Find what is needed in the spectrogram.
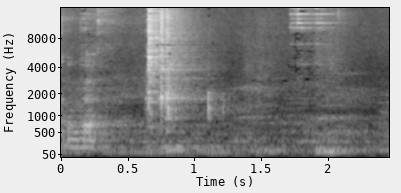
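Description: Metal idli steamer plates clattering and clinking as they are handled, with a sharp clatter about half a second in and a light metallic ring near the end.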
